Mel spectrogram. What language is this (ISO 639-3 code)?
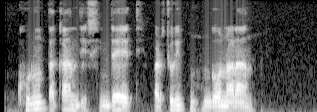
pua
